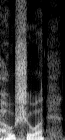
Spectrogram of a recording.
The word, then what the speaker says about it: Yehoshua: Yehoshua, the sound that became the J sound, the hard J sound, was at one point a Y sound.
